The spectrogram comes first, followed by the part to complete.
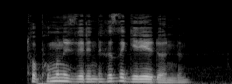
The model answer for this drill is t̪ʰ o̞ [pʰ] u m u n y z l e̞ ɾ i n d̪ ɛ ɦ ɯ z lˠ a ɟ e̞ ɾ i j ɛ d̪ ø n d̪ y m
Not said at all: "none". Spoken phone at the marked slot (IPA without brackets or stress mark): pʰ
